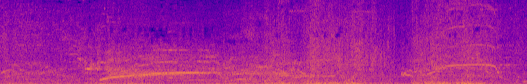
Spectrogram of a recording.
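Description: A creature lets out shrill, wavering shrieks.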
